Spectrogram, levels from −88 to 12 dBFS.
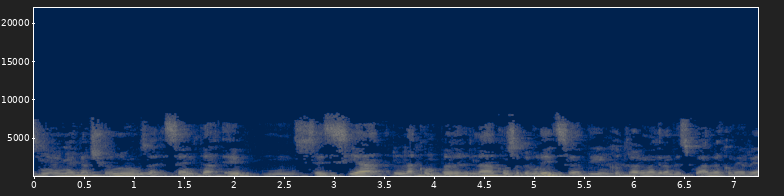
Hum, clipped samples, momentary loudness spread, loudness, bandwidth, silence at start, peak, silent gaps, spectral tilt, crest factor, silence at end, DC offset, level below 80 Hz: none; under 0.1%; 8 LU; -38 LUFS; 8.2 kHz; 0 s; -20 dBFS; none; -5.5 dB/octave; 18 dB; 0 s; under 0.1%; -64 dBFS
